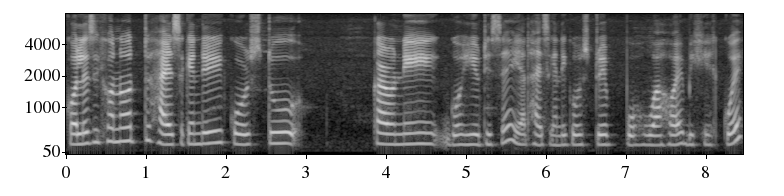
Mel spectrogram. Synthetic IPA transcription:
kɔlezikʰɔnɔthajsɛkɛndeɹikoɹstʊ | kaɹɔniɡoɦiutʰisɛijatɦajsɛkɛndeɹikoɹstʊɛpoɦʊwaɦɔjbixexkoj

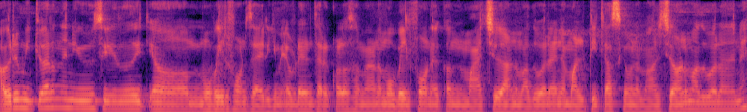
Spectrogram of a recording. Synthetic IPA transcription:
ɐ̰ʋɐɾumitːuʋaːɾɐnt̪ɐnːjuːst͡ɕejunːɐðɨmobɐjlfo̞ːɳsaːjiɾikʲːume̞ʋiɽeːlumt̪iɾɐkːuɭːɐs̬ɐmɐjaːɳɨmo̞bɐjlfo̞ːɳekːeonːɐmaːt͡ɕːɨkaːɳumɐðupo̞ːleðinːemɐlʈːitːaːskʲumɐɭːɐmaːrt͡ɕːɨkaːɳumɐðupo̞ːleɐðine

